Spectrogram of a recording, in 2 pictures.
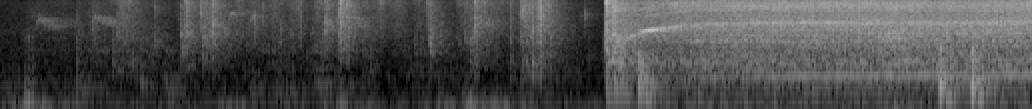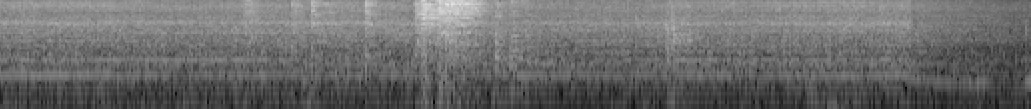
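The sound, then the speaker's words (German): An electric mixer beats eggs with sugar and butter until fluffy for a yeast dough. After a few quiet knocks, the motor starts with a sudden steady whine and runs for several seconds with occasional bumps of the beaters. “Zuerst müssen wir die Eier mit dem Zucker und dem Butter schaumig schlagen. Okay, damit fange ich mal an.”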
